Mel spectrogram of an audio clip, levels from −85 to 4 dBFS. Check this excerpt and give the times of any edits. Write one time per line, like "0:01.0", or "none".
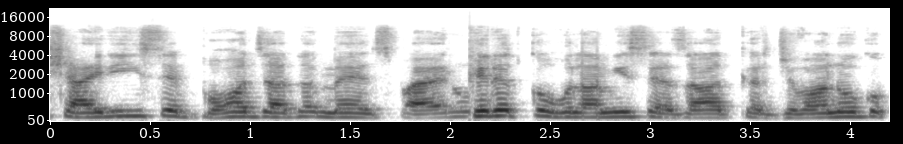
0:02.0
